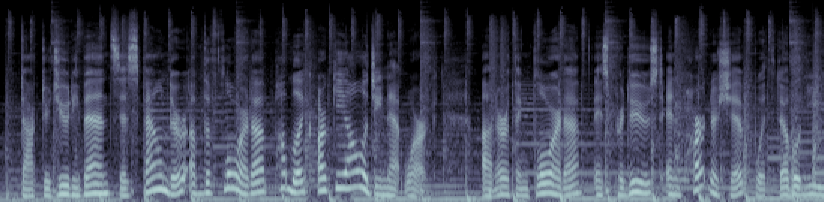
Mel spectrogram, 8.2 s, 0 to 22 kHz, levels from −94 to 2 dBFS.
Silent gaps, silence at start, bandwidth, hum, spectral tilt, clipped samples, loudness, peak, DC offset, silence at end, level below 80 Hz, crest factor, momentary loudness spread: none; 0 s; 17.5 kHz; none; -5.5 dB/octave; under 0.1%; -26 LUFS; -10 dBFS; under 0.1%; 0 s; -38 dBFS; 16 dB; 6 LU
